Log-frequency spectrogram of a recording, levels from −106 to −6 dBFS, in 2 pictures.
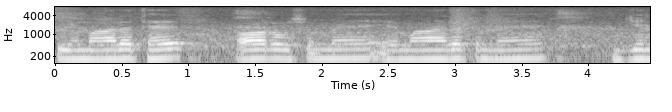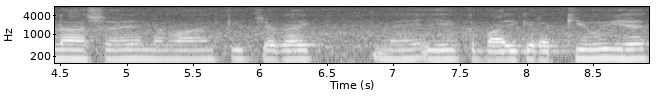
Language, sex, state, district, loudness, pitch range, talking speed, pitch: Hindi, male, Bihar, Jahanabad, -17 LUFS, 155-165 Hz, 115 wpm, 160 Hz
